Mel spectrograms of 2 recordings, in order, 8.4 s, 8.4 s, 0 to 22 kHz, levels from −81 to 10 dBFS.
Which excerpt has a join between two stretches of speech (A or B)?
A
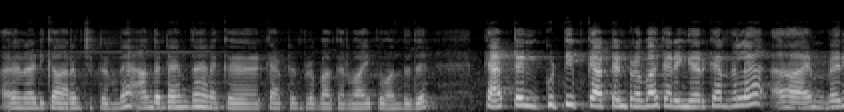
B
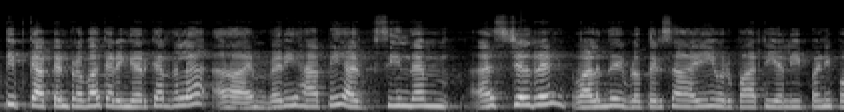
A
